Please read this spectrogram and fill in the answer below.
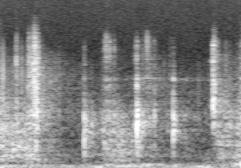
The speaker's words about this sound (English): You step back, remembering somehow that you have your own key. Fumble nervously, opening the door.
